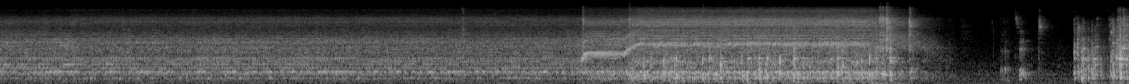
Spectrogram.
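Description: A stand mixer fitted with a paddle churns cookie dough for domino cookies in a steady, loud motor whir that rises in pitch partway through, then cuts off, leaving a few scraping clatters.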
